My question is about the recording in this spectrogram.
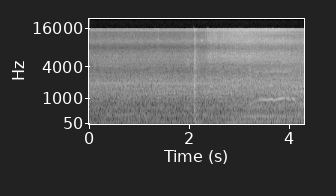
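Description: A car door slams once about two seconds in, then the SUV's engine runs and its note rises as the vehicle pulls away, growing louder toward the end.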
